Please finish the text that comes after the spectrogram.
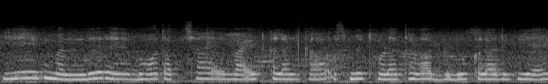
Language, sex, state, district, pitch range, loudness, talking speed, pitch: Hindi, female, Jharkhand, Jamtara, 235-260 Hz, -23 LUFS, 195 wpm, 245 Hz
